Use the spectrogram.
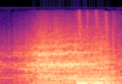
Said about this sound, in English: Suddenly, an old banger with a price painted on the window screeches out from another row and tries to ram him.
